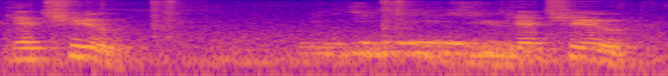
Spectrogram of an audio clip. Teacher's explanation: t plus y is going to be cha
